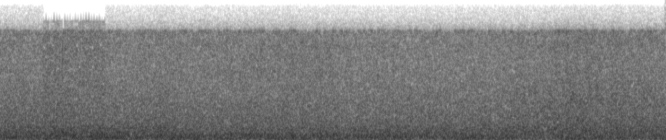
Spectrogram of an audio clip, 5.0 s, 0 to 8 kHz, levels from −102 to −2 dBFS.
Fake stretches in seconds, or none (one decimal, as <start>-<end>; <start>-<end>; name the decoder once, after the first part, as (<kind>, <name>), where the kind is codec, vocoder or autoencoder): none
